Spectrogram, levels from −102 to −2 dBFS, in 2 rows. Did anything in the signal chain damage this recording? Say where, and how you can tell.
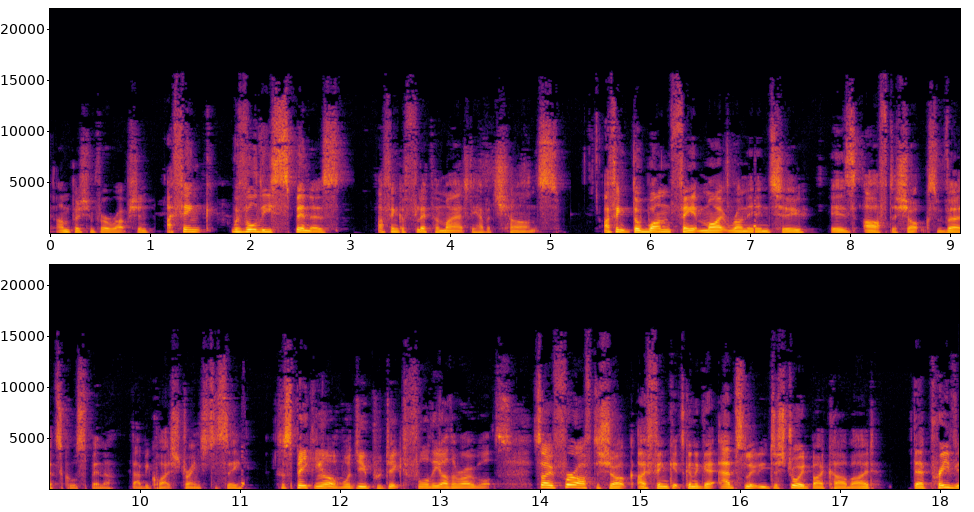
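Yes: repeated frames in the codec or storage stage replayed compressed blocks, causing a 72 ms stutter at 7.02 s and a 24 ms one at 11.01 s.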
